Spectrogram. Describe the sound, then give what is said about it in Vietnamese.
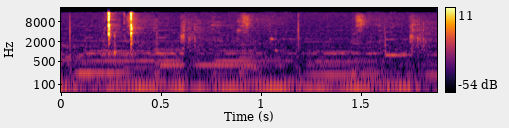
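Two quick, sharp computer mouse clicks close together near the start, as a right-click is made and End Task is clicked to close two running programs, then a soft steady hum with no further sounds and no talking. “Nên bây giờ mình cần phải tắt hai cái này đi thì mình uh, kích chuột phải vào xong mình ấn vào chữ end task được chưa”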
